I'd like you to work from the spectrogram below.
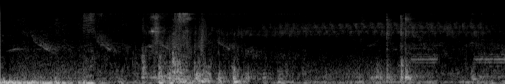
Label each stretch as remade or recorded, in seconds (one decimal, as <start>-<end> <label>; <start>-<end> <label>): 0.0-0.9 recorded; 0.9-3.1 remade; 3.1-4.3 recorded; 4.3-5.1 remade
